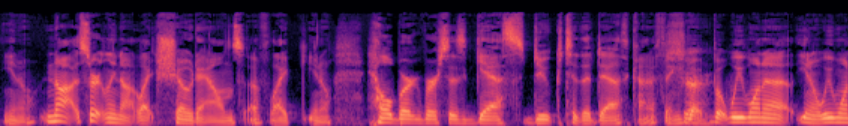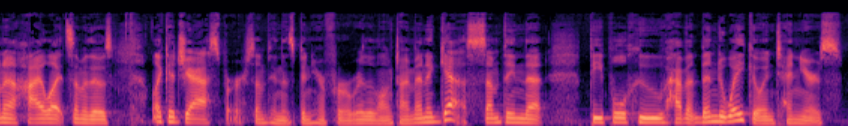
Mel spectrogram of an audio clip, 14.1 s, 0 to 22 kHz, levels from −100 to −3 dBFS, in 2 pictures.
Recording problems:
none

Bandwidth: 14 kHz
